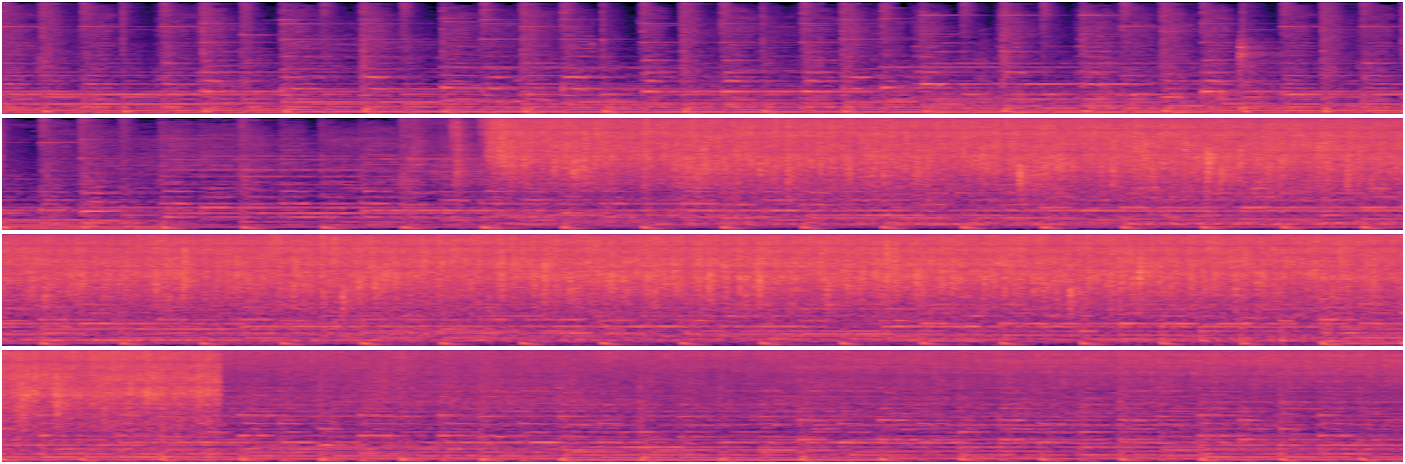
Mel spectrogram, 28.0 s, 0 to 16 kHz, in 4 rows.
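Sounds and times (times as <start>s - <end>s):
background music with steady beat: 0.0s - 28.0s
shower water spraying: 9.3s - 28.0s.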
